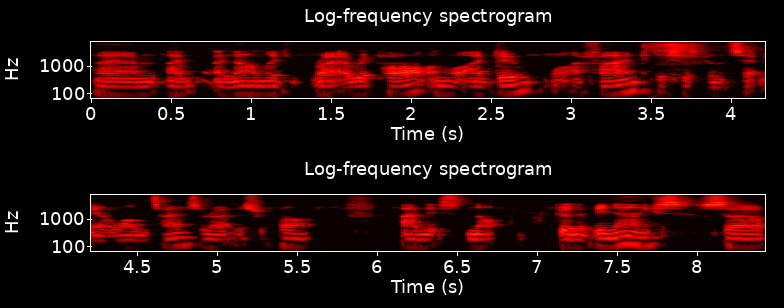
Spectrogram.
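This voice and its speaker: This man has a Lancashire accent and a fairly low pitch. His intonation stays fairly even. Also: moderate pace. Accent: northern English (Lancashire). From northern England. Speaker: podcast co-host, screen printer. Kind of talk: casual chat. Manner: halting.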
